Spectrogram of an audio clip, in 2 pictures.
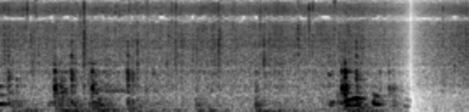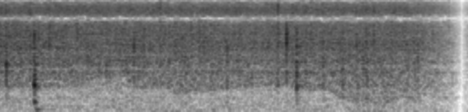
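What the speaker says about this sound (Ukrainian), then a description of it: "Сюди додаємо моркву та перчик. І перемішуємо добренько." Onion, carrot and pepper fry in sunflower oil for borscht, giving a steady close sizzle broken by stirring scrapes and taps, with a brief pause near the middle before the hiss resumes.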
